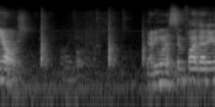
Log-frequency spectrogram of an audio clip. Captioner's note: voiceover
